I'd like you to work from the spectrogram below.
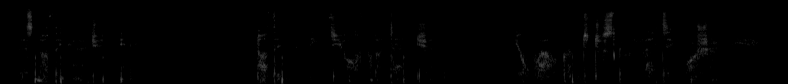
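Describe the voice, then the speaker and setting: In a whisper, the speaker moves at a moderate pace but stops for long, frequent pauses. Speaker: sleep story narrator. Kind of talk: sleep story.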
